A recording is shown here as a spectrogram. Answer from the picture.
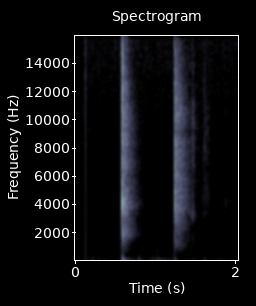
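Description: Two sharp pops about two-thirds of a second apart, the first the louder; called a weak pop.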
